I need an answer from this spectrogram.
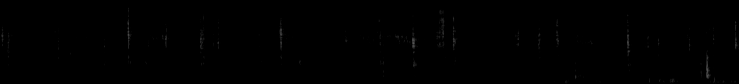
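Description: Faint eating sounds: irregular small clicks and smacks, several a second, of people chewing and gnawing meat off beef rib bones.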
